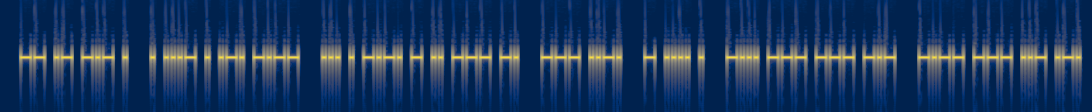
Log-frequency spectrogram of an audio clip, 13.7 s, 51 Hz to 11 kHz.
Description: Morse code, heard as a keyed tone, about 28 wpm, 700 Hz. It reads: MAKE EVERY SECTION OF THE BOOK YOUR
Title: Sentences from Top 1000 Words - Review Part 5 - 28wpm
